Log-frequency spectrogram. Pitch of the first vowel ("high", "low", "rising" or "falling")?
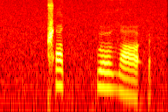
high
